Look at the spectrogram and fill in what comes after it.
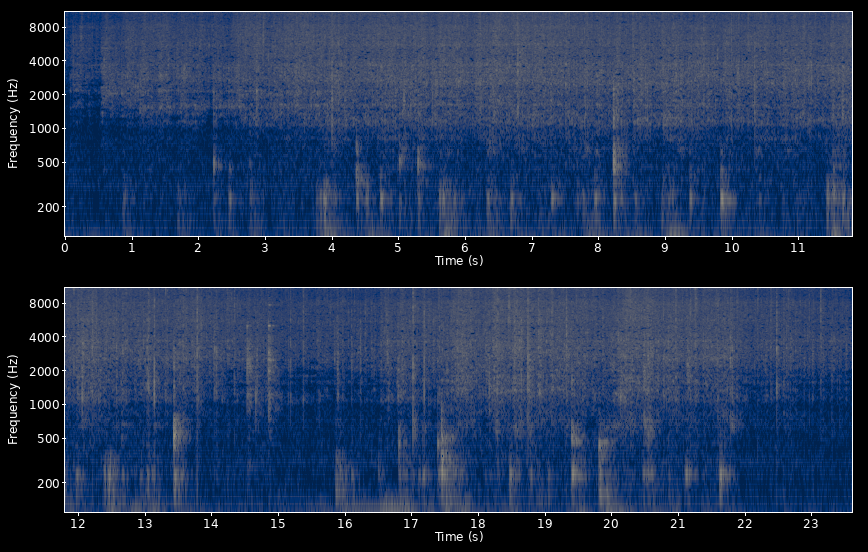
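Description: Ginger-garlic paste, sliced green chillies and cumin seeds sizzling in a little hot oil in a non-stick frying pan, stirred with a wooden spatula that knocks and scrapes against the pan at irregular moments.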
